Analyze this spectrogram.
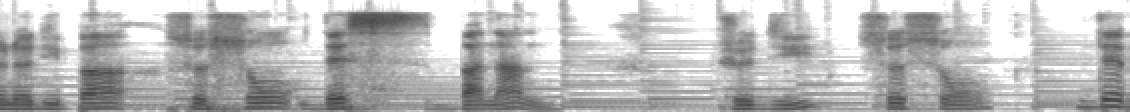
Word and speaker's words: bananes: Remarquez ici, la S de D ne se prononce pas.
